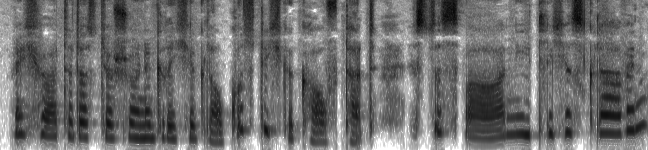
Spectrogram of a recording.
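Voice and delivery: lifted voice, rising through the questions; inquisitive noble lady. A narrator's reading. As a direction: question the slave girl from above. Narrator voices Julia's questioning.

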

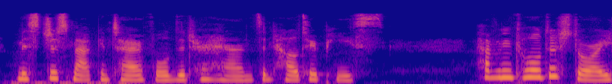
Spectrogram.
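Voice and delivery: usual speaking voice

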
